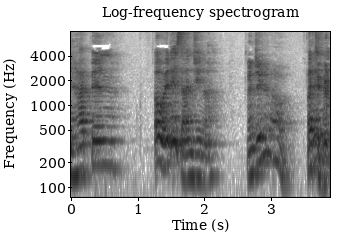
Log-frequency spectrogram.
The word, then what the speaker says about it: angina: Angina? Oh, that's a good pronunciation, yeah.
